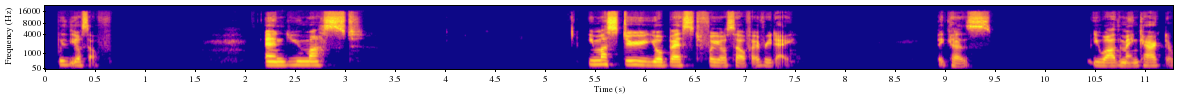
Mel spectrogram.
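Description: An Australian woman in her thirties, appearing as a guest, chats casually and candidly in an interview, rambling with many restarts. Her voice is medium-pitched, captured in a dry, studio-quality recording.

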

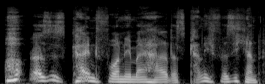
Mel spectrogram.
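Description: A proud old nobleman, as a male reader puts him on, pitched higher than the reader's own voice and emphatic. He sounds close and dry. The voice has a formal, insistent edge. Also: expressive, a little fast, darkish tone, husky, no room sound. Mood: recounting.

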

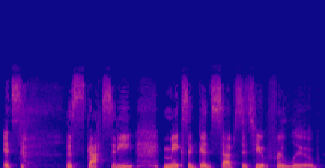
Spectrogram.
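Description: A woman's voice: mid-range voice, animated, slow pace, no echo, studio quality. A woman co-hosting a casual podcast chat, blunt and profane, reading items from a list and laughing often. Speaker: podcast co-host.

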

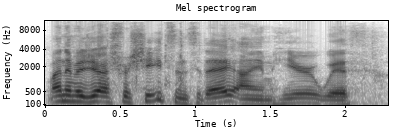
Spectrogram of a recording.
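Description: A man's voice: medium pitch, lively intonation, quick pace. A man hosting a podcast interview, friendly and asking short follow-up questions. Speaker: podcast host.

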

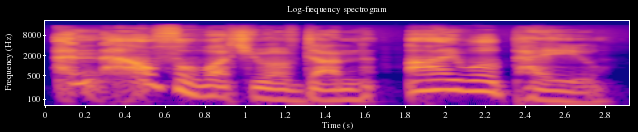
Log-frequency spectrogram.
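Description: Storyteller doing a gentle old man, low, measured. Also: very animated, no echo, studio quality. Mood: grateful. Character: kindly old man who rewards the hero.

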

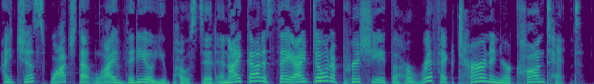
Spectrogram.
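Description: A woman's voice: animated, normal speed, dry recording, studio quality. A woman doing a prim, scolding commuter lady. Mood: indignant scolding. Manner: scolding, indignant, raised higher and louder. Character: disapproving middle-aged woman commuter, prim.

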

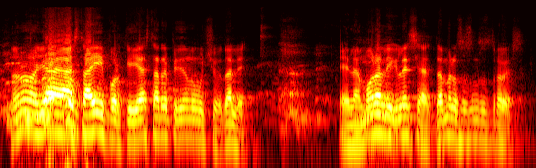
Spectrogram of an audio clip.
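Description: A man with a Mexican accent coaching church speakers informally, brisk and teasing, giving short commands. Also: medium pitch. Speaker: public speaking teacher for church preachers.

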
